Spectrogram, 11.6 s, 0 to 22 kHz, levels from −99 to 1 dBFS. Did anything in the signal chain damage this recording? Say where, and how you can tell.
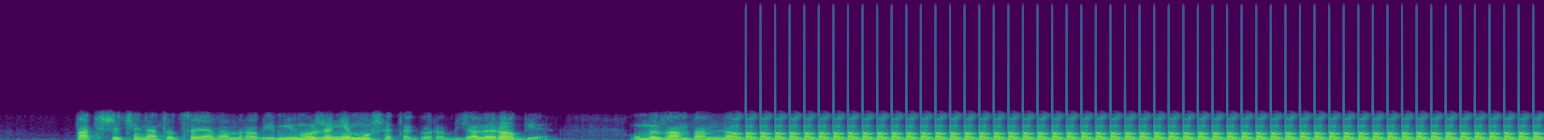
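Yes. At the codec stage, the whole speech clip shows Opus voice compression: nothing above about 4.3 kHz, muffled, hoarse and slightly robotic speech. That narrowband band limit and coarse excitation coding point to the SILK coder running at a very low rate, around 8 kbps.

From 5.59 s to the end, a broken-record loop repeats one 0.11 s fragment back to back, about 55 times, and the speech that should follow is lost. The likely cause is a stalled player or stream re-sending its last held buffer.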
